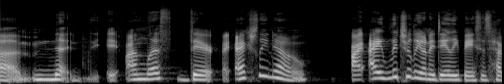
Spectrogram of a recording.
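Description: A woman with a New York accent speaks at a fairly quick pace, her fairly high pitch showing ordinary variation. The recording is very clean with a silent background and a dry, close sound with no echo. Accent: New York American. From US, New York City. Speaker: podcast producer and editor community founder. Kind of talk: interview conversation.

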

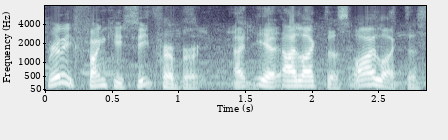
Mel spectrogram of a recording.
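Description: Music plays in the background as a man with a New Zealand accent talks at a moderate pace. His pitch swings very widely. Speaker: EV podcast co-host. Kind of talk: casual walkaround commentary. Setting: busy expo hall. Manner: animated.

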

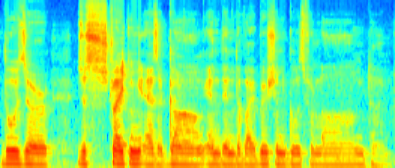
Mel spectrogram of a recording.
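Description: At a fairly slow pace, a man speaks with flat, monotone intonation. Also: medium pitch for a man. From Nepal. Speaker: shop owner and sound healing teacher. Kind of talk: interview.

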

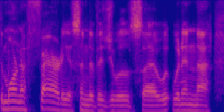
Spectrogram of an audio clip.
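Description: A man in an Irish accent speaks at a fairly quick pace and medium pitch with ordinary pitch variation, in a dry, close sound with no echo. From Ireland. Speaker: cannabis podcast host. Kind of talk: casual interview.

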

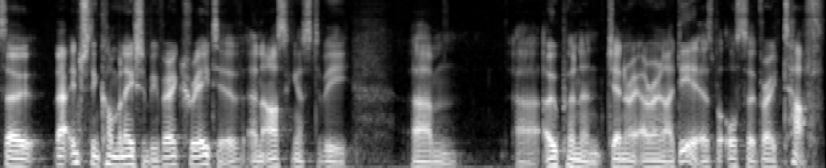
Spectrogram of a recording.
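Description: Speaking at a fairly quick pace, a man with a very deep, low pitch, vocal fry and lively intonation comes through on a very clean recording with a silent background. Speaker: university dean. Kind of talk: interview conversation.

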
